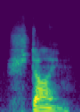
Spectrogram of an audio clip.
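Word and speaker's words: שתיים: That is an accent point. That indicates that that is the syllable that takes the accent. So instead of it being shtaim, it's shtaim.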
